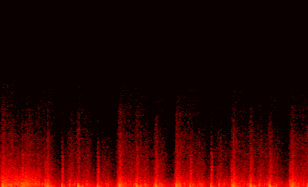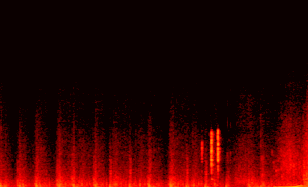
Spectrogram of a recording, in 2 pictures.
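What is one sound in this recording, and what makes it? Armoured footsteps crunch steadily on stone.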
